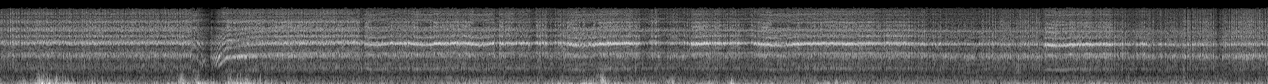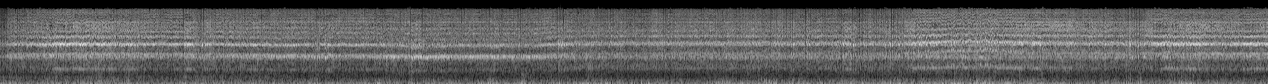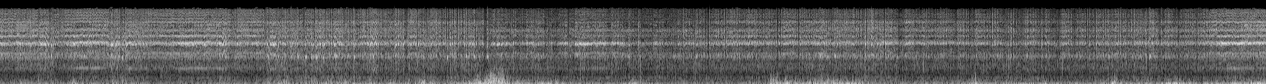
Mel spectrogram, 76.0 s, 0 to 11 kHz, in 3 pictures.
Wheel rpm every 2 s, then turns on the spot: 170, 150, 140, 170, 170, 170, 160, 170, 170, 160, 160, 160, 160, 160, 160, 150, 150, 150, 160, 170, 170, 160, 160, 170, 160, 160, 170, 170, 170, 170, 160, 170, 170, 170, 170, 170, 170, 170.
none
